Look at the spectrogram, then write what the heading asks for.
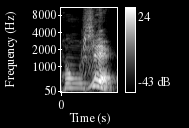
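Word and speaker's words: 重视: 이 단어는 4 성조 이지만 , 한 단어 에서 두 번째 음절 을 약하게 발음 해야 한다는 것 을 제대로 이해 하지 못하면 많은 사람들 이 정반 대로 발음 합니다 . 즉 , 첫 번째 부분 을 약하게 하고 두 번째 부분 을 더 강하게 발음 하는 것 입니다 .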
